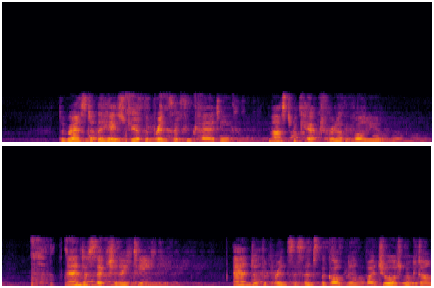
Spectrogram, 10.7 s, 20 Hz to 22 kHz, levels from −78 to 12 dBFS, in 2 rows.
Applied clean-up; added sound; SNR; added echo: neural separator model SepFormer DNS4.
